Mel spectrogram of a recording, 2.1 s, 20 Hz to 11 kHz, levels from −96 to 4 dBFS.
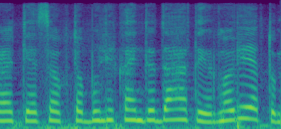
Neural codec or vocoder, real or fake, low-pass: autoencoder, 48 kHz, 32 numbers a frame, DAC-VAE, trained on Japanese speech; fake; 9.9 kHz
